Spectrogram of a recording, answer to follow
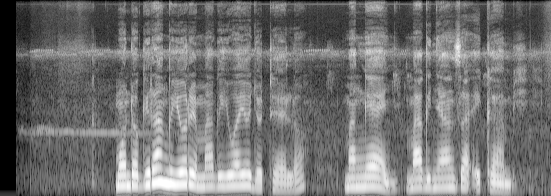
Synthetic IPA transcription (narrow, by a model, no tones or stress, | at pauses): mɔndɔɡɪɾaŋɡjoɾemaɡjwajɔd͡ʒɔtʰɛlɔmaŋɛɲmaɡɲanza̰ʔekambi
